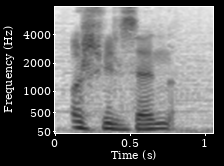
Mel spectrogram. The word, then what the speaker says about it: Hochfilzen: Et toutes ces épreuves se tiendront évidemment à Hochfilzen en Autriche.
